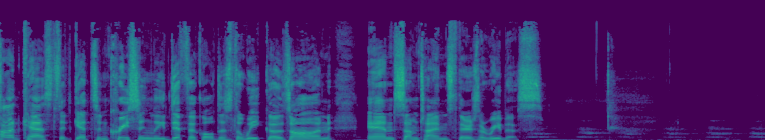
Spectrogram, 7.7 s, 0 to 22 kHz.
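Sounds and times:
speech: 0.0 - 5.5
dog barks: 3.4 - 3.9, 5.3 - 7.6.

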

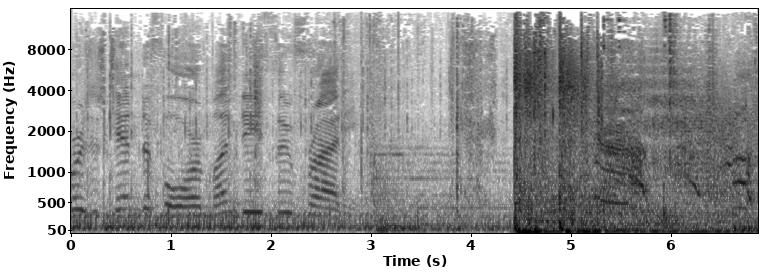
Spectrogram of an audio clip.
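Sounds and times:
speech: 0.5 - 3.2, 5.6 - 6.8
gunshot in a film scene: 4.5 - 6.6.

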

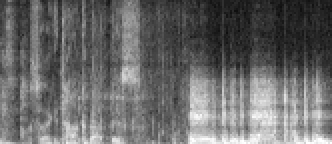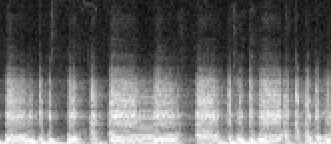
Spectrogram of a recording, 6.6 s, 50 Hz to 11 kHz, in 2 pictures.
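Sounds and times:
speech: 0.4 - 6.6
distorted electric guitar chords with envelope-controlled wah-wah effect through a modular setup: 1.8 - 6.6.

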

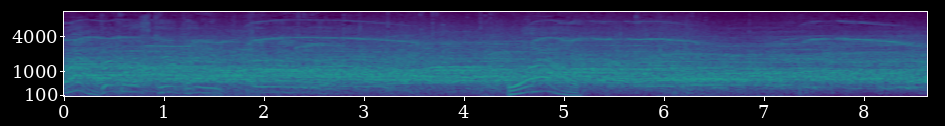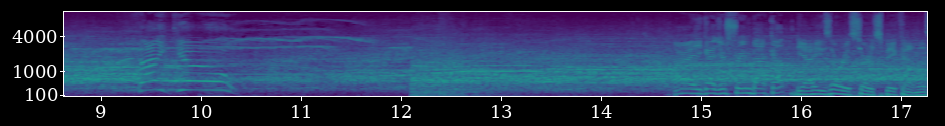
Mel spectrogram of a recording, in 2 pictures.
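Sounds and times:
high whistles from crowd: 0.0 - 3.9, 4.8 - 6.5, 7.2 - 12.2
large crowd cheering: 0.0 - 17.2
speech: 15.2 - 17.2.

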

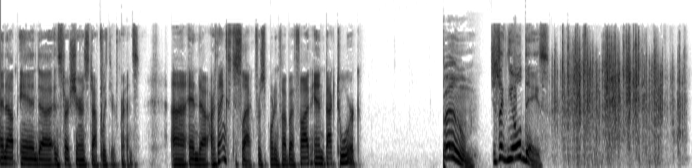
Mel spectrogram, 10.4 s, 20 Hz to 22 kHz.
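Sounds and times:
speech: 0.0 - 5.5, 6.6 - 9.2
business papers being shuffled and handled: 8.0 - 10.3.

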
